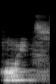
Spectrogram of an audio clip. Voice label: "points", robot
